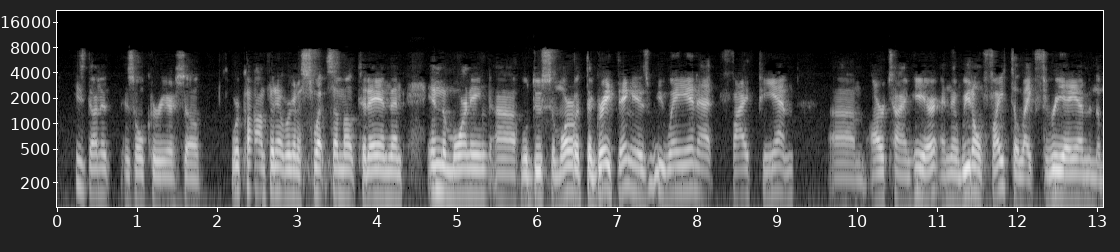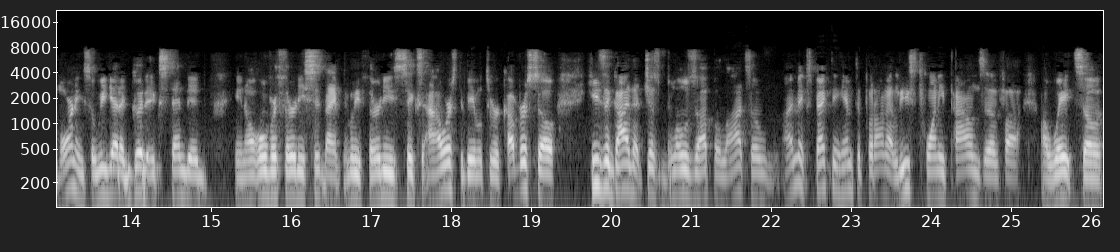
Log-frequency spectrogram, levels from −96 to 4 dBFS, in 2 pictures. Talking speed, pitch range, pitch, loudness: 220 wpm, 125-145 Hz, 135 Hz, -19 LUFS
